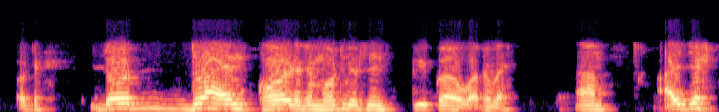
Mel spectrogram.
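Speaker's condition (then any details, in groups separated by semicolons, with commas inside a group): Cerebral palsy; spastic type, very tight muscles, from birth, types with one finger; slow speech, formerly very impaired, 10-15 years to master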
